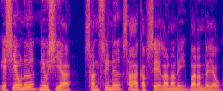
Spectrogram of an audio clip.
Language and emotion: Bodo, neutral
